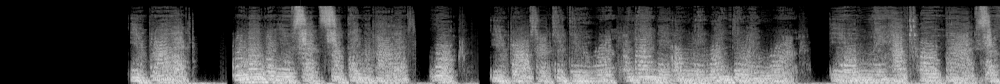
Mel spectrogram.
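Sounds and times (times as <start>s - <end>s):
cartoon character voice: 1.3s - 10.0s.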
